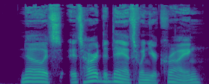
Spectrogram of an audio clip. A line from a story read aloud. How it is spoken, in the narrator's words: DeGeneres replied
